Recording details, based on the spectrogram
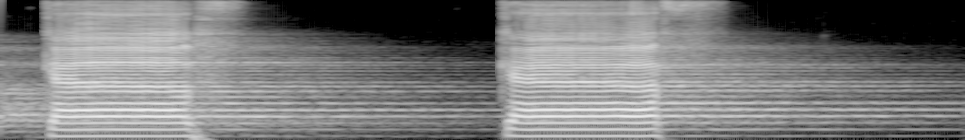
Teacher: کاف کو ادا کرنے کے لیے ہم جو اوپر والا سخت والا حصہ ہے اس کو استعمال میں لائیں گے اور وہاں سے کاف ادا ہوگا، کاف کاف۔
